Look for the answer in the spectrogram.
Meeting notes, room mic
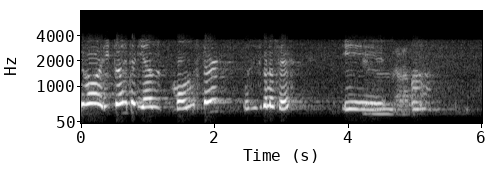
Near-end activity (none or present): present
